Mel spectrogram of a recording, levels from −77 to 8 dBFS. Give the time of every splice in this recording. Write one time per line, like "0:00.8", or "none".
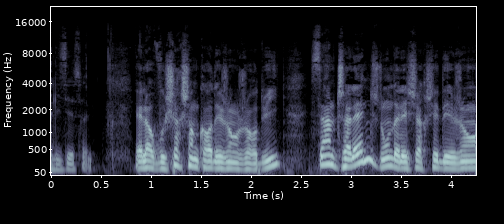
none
